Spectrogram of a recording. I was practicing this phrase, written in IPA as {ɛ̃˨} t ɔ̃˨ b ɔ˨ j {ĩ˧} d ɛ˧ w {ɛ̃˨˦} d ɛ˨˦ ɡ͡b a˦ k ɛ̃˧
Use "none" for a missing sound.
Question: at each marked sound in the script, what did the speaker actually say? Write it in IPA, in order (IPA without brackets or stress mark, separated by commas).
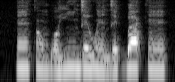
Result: ɛ̃˧, ĩ˧, ɛ̃˨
